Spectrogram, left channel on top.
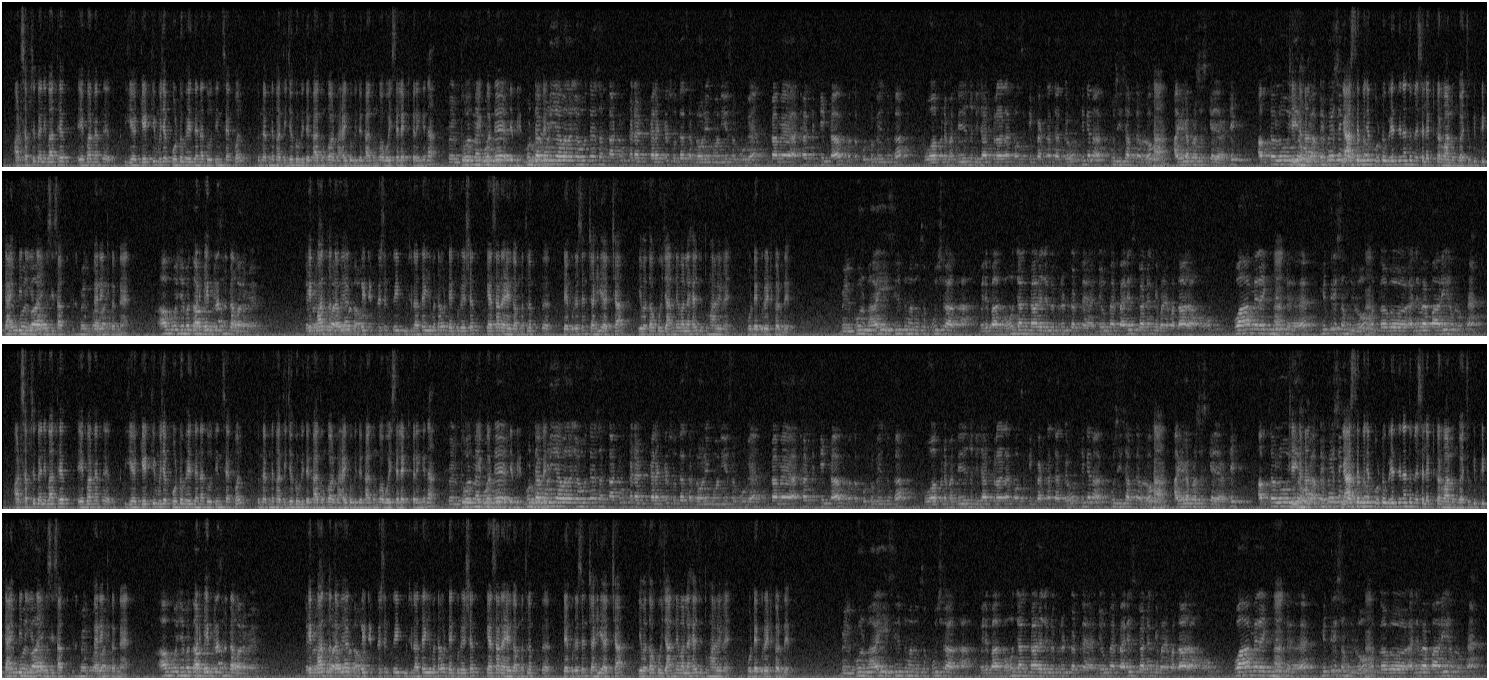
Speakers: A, on the right; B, on the left.
A: और सबसे पहली बात है एक बार मैं ये केक की मुझे फोटो भेज देना दो तीन सैंपल तो मैं अपने भतीजे को भी दिखा दूंगा और भाई को भी दिखा दूंगा वही सेलेक्ट करेंगे ना
B: बिल्कुल
A: तो
B: मैं
A: एक
B: गुड्डे
A: बार वो मुझे भेज
B: गुड्डा
A: फोटो
B: गुड़िया
A: भेज देना
B: वाला जो होता है सब कार्टून कैरेक्टर्स होता है सब डोरेमोन ये सब हो गए उनका मैं अच्छा अच्छा केक का मतलब फोटो भेज दूंगा वो अपने भतीजे से डिसाइड कर लेना कौन सा केक काटना चाहते हो ठीक है ना उस हिसाब से हम लोग
A: हाँ
B: आगे का प्रोसेस किया जाएगा ठीक अब चलो ये
A: ठीक
B: हो
A: है हाँ
B: गया
A: तो
B: अब डेकोरेशन के
A: याद
B: बारे में
A: से
B: बताओ
A: मुझे फोटो भेज देना तो मैं सेलेक्ट करवा लूंगा क्योंकि फिर
B: बिल्कुल
A: टाइम भी नहीं है
B: भाई
A: ना उस हिसाब से फिर हम
B: बिल्कुल
A: लोग को अरेंज
B: भाई
A: करना है
B: अब मुझे बताओ
A: और
B: डेकोरेशन
A: एक बात बताओ
B: के बारे में डेकोरेशन
A: एक बात
B: के बारे
A: बताओ
B: में मुझे
A: यार
B: बताओ
A: वही डेकोरेशन पे ही पूछ रहा था ये बताओ डेकोरेशन कैसा रहेगा मतलब डेकोरेशन चाहिए अच्छा ये बताओ कोई जानने वाला है जो तुम्हारे में वो डेकोरेट कर दे
B: बिल्कुल भाई इसीलिए तो मैं तुमसे पूछ रहा था मेरे पास बहुत जानकार है जो रिक्रूट करते हैं जो मैं पेरिस गार्डन के बारे में बता रहा हूँ वहाँ मेरा एक
A: हाँ
B: मित्र है मित्र ही समझ लो
A: हाँ
B: मतलब एज ए व्यापारी हम लोग हैं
